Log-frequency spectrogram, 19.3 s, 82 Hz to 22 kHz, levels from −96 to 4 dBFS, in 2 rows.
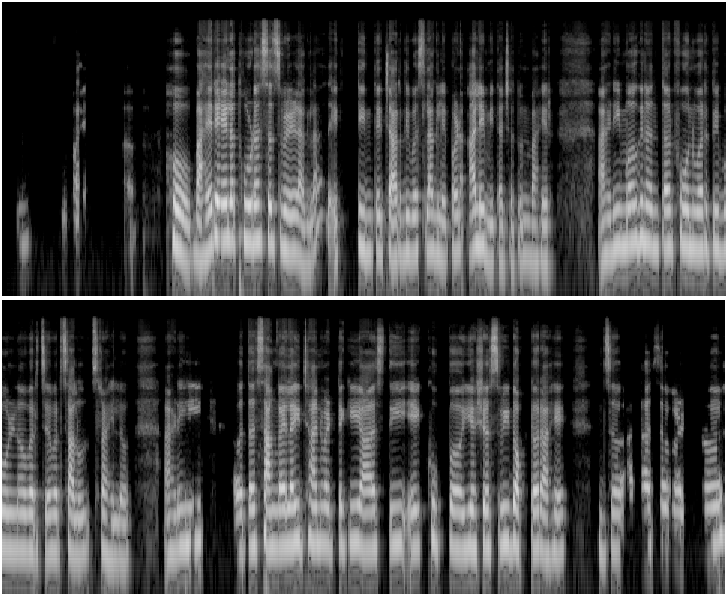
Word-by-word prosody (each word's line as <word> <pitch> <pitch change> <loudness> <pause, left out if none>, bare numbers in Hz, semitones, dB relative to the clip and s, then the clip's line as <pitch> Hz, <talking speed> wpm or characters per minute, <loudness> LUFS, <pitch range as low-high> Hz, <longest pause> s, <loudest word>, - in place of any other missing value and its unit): खूप 235 - -25
आहे. - - -11 0.5
अ, - - -17 0.5
हो 195 -8 +6
बाहेर 185 +8 +3
यायला 240 0 +7
थोडासाच 235 -1 +4
वेळ 190 -2 +2
लागला. 160 - -3 0.2
एक 170 +1 -8 0.2
3 195 -3 -1
ते 190 - -1
4 170 +2 +2
दिवस 185 0 -1
लागले 185 -4 -1
पण 190 +1 -1 0.2
आले 215 +1 +4
मी 160 -4 -5
त्याच्यातून 160 +2 -8
बाहेर. 155 -1 -5 0.7
आणि 195 +5 -1
मग 230 +2 +2
नंतर 210 -2 +1
फोनवरती 210 -1 +1
बोलणं 190 -1 0
वरचेवर 185 -1 0
चालूच 180 -1 -2
राहिलं 160 -3 -4 0.6
आणि 210 +4 -2 0.5
आता 205 +3 +2
सांगायलाही 205 +2 +5
छान 215 -2 +1
वाटते, 210 0 -2
की 220 +2 -2
आज 195 0 +1
ती 210 - -3 0.3
एक 200 0 -5
खूप 225 -1 -5 0.2
यशस्वी 200 +1 +2
डॉक्टर 195 0 +2
आहे. 180 0 -2 0.6
जर 190 +2 -2 0.2
आता 210 +3 -6
असं 215 +1 -6
वाटतं 210 +2 -5
200 Hz, 140 wpm, -23 LUFS, 185-215 Hz, 0.7 s, यायला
